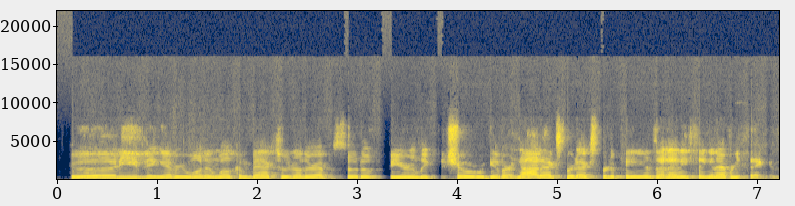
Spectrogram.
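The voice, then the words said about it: Cheerful, upbeat voice. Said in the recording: “if you hear in my voice, I'm very cheerful.”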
